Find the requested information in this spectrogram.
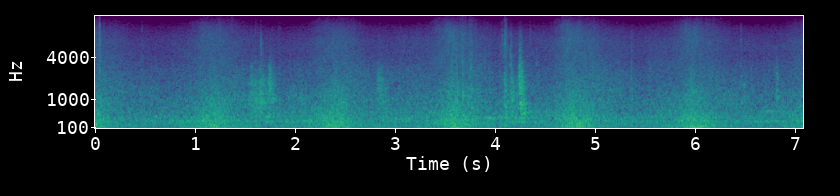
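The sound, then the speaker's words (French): The red sails of a windmill race out of control in a strong gusting wind as the mill is about to be turned out of the wind, each blade sweeping past with a loud rhythmic whoosh roughly every second over a constant roar of wind. “Alors là, il est en train de s'emballer. Alors ce qu'on va faire, on va essayer de le sortir du vent pour le calmer un peu.”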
